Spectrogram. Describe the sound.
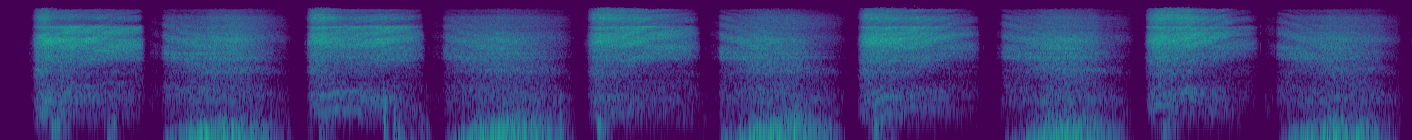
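Deep, airy breaths during a breathwork exercise with spine flexing and extending. Long inhales and exhales alternate steadily, each rush of air lasting about two seconds and separated by short pauses, with no talk.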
